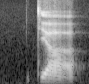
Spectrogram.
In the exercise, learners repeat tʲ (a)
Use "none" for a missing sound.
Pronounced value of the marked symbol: a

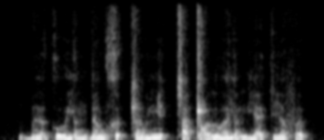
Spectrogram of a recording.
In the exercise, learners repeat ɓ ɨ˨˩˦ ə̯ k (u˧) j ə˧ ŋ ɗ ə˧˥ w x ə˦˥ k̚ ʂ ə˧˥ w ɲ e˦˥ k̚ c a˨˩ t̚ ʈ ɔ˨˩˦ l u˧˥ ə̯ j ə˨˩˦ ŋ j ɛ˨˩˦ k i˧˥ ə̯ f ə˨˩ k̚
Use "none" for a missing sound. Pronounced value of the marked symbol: u˧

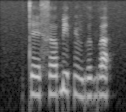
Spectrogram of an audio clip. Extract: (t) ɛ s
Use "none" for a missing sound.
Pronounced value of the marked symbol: t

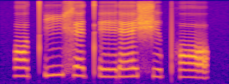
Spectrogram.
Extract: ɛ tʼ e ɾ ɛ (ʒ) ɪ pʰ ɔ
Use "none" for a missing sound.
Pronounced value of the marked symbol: ʃ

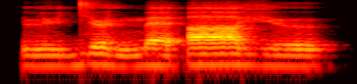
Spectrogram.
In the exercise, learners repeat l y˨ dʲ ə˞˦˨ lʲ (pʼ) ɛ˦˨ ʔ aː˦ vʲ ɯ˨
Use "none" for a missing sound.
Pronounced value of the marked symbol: m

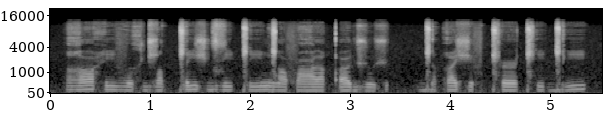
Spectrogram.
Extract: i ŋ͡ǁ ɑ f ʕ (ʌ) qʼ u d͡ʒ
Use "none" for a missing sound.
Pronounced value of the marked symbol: ʌ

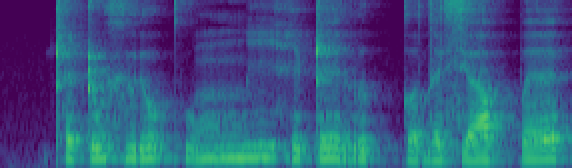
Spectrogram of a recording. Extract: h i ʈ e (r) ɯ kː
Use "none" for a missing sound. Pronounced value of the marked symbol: r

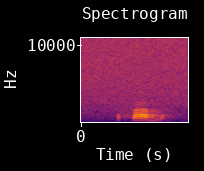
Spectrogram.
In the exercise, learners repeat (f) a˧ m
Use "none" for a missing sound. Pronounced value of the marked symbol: f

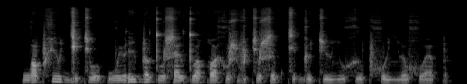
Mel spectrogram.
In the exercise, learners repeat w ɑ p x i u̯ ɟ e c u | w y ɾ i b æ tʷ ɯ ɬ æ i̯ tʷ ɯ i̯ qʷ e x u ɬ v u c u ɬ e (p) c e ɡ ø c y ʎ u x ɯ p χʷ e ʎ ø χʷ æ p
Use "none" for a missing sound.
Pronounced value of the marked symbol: p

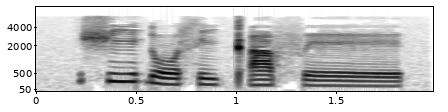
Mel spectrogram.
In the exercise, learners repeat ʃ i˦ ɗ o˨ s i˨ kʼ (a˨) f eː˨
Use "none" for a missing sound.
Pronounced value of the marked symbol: a˨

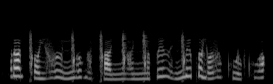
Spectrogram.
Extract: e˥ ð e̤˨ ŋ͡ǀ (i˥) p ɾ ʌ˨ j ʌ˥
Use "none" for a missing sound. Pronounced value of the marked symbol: e˥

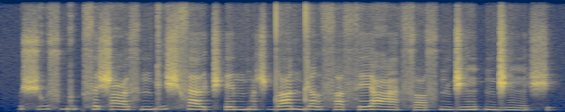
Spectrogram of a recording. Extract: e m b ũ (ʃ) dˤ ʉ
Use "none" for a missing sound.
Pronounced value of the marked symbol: ʃ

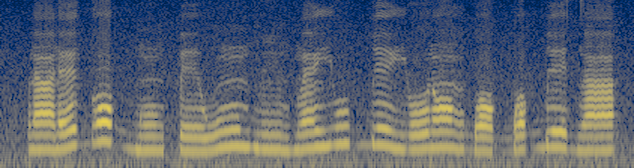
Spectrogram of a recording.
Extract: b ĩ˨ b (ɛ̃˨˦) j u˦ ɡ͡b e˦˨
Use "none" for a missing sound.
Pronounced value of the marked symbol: ɛ̃˨˦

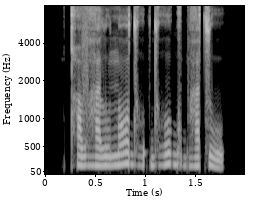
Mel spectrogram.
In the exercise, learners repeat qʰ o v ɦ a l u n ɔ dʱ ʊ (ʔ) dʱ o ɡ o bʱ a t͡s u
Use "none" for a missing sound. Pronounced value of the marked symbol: ʔ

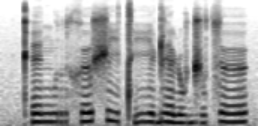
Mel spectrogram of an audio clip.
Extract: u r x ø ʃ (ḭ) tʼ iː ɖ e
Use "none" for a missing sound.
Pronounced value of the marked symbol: i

